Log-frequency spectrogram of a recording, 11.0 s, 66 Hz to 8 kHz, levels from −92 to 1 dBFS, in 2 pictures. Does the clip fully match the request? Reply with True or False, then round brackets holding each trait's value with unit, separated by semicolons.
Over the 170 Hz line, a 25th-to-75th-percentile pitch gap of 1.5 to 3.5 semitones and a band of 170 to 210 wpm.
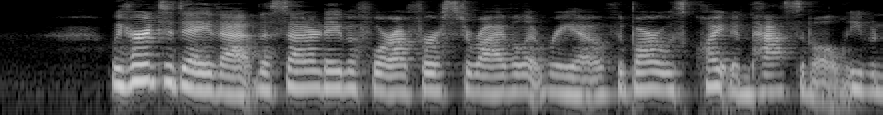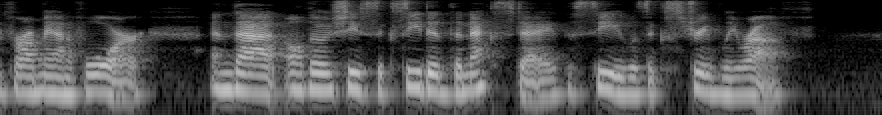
True (185 Hz; 2.8 semitones; 200 wpm)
